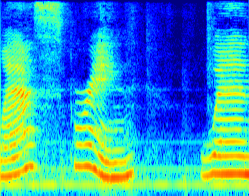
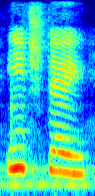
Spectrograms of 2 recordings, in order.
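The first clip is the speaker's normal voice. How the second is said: plain reading voice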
